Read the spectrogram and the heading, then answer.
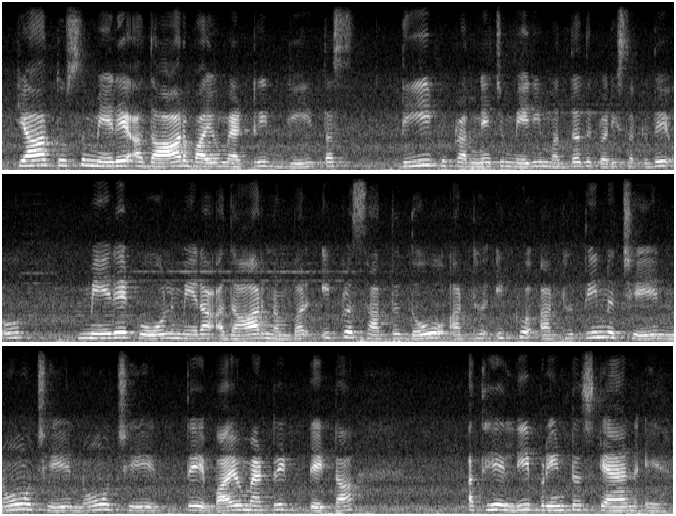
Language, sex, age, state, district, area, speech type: Dogri, female, 30-45, Jammu and Kashmir, Jammu, urban, read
